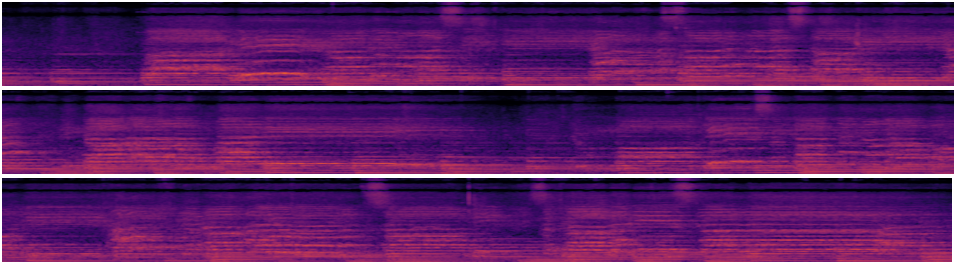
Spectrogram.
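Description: Mixed choir of men and women singing in harmony, with held chords that change every second or so over a deep bass line.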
